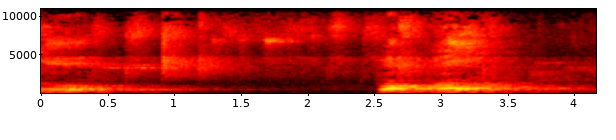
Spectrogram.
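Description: Drawn-out chanting voices: two long phrases held on a near-steady pitch, the first at the start and the second about two and a half seconds in, each fading away.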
